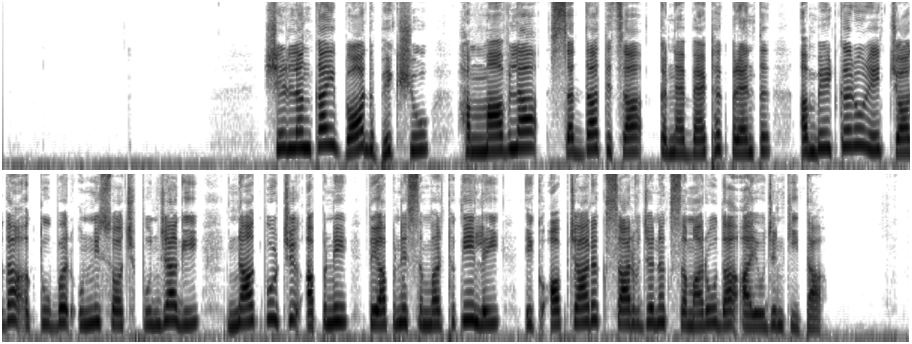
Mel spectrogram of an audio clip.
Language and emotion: Dogri, neutral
